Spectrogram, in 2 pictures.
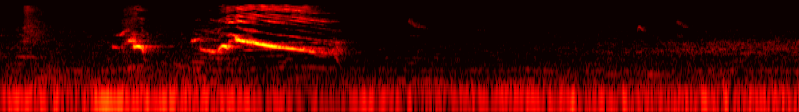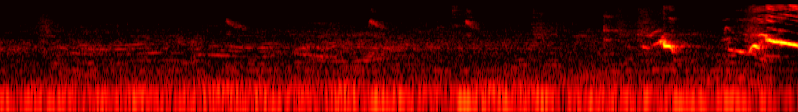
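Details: Black-naped oriole in an aviary, fighting to defend or seize territory; a sharp note and a harsh falling squeal open the recording, quiet faint sounds follow, and a similar call pair returns at the end.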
